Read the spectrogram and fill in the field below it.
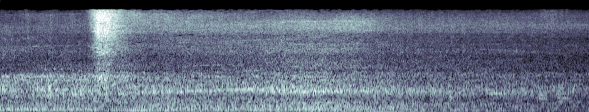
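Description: A pickup truck engine hums as it rolls past.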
